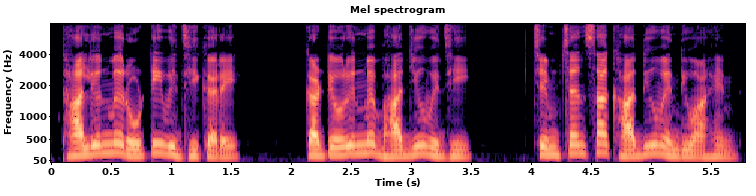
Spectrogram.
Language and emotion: Sindhi, neutral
